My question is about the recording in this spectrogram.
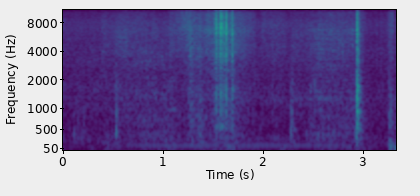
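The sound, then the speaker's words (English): A water softener starts up quietly: a low, steady motor hum settles in beneath a few mechanical clicks and creaks, with a brief hissing burst partway through. “I think my water softener just kicked in.”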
